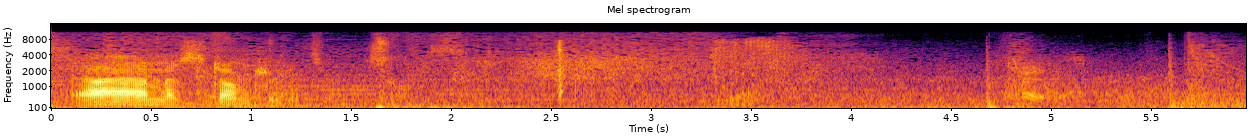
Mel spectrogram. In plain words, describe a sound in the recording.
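Laser blasters fire in short zapping bursts.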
